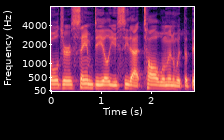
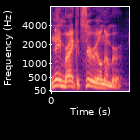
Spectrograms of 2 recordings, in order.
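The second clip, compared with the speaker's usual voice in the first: higher-pitched military demand; put-on soldier's interrogation, pitched up; beefy officer; 8 semitones higher than usual. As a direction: question a stranger as an officer. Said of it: "And he says".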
